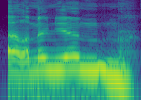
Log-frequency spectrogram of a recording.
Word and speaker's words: aluminum: Aluminum, aluminum, depends on how you want to pronounce it.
